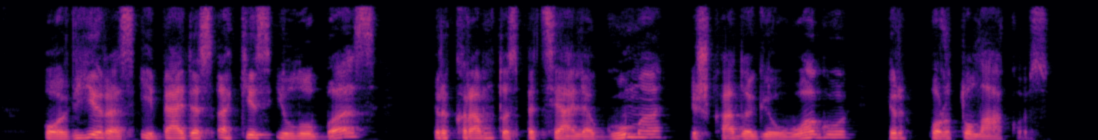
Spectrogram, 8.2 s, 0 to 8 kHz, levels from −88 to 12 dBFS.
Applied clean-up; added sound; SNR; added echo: none; none; none; none.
